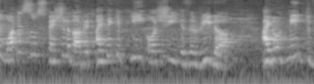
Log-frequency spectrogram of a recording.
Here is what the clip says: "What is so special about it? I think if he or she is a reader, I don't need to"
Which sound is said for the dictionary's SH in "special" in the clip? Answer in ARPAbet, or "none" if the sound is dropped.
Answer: SH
